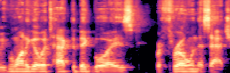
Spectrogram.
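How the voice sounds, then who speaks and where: The speaker has an American accent. The background is quiet. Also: man. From Long Island, New York. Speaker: agency CEO. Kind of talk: interview conversation.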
